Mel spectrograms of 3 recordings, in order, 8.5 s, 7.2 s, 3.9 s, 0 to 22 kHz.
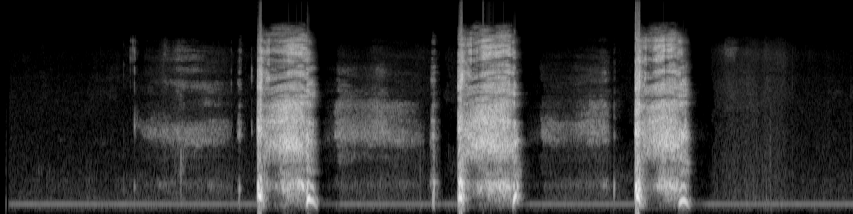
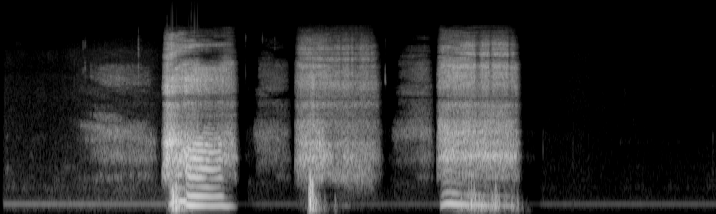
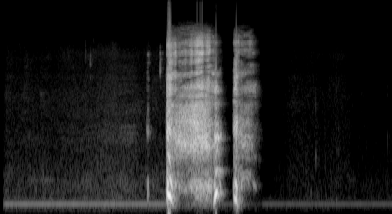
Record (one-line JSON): {"three_cough_length": "8.5 s", "three_cough_amplitude": 32768, "three_cough_signal_mean_std_ratio": 0.35, "exhalation_length": "7.2 s", "exhalation_amplitude": 30932, "exhalation_signal_mean_std_ratio": 0.4, "cough_length": "3.9 s", "cough_amplitude": 32768, "cough_signal_mean_std_ratio": 0.28, "survey_phase": "beta (2021-08-13 to 2022-03-07)", "age": "45-64", "gender": "Female", "wearing_mask": "No", "symptom_none": true, "symptom_onset": "12 days", "smoker_status": "Never smoked", "respiratory_condition_asthma": false, "respiratory_condition_other": false, "recruitment_source": "REACT", "submission_delay": "1 day", "covid_test_result": "Negative", "covid_test_method": "RT-qPCR", "influenza_a_test_result": "Negative", "influenza_b_test_result": "Negative"}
